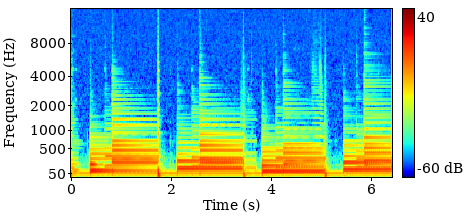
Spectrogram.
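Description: Acoustic guitar strumming the intro of a song: four different chords, each left to ring for about a second and a half and then stopped, with a short gap before the next.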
